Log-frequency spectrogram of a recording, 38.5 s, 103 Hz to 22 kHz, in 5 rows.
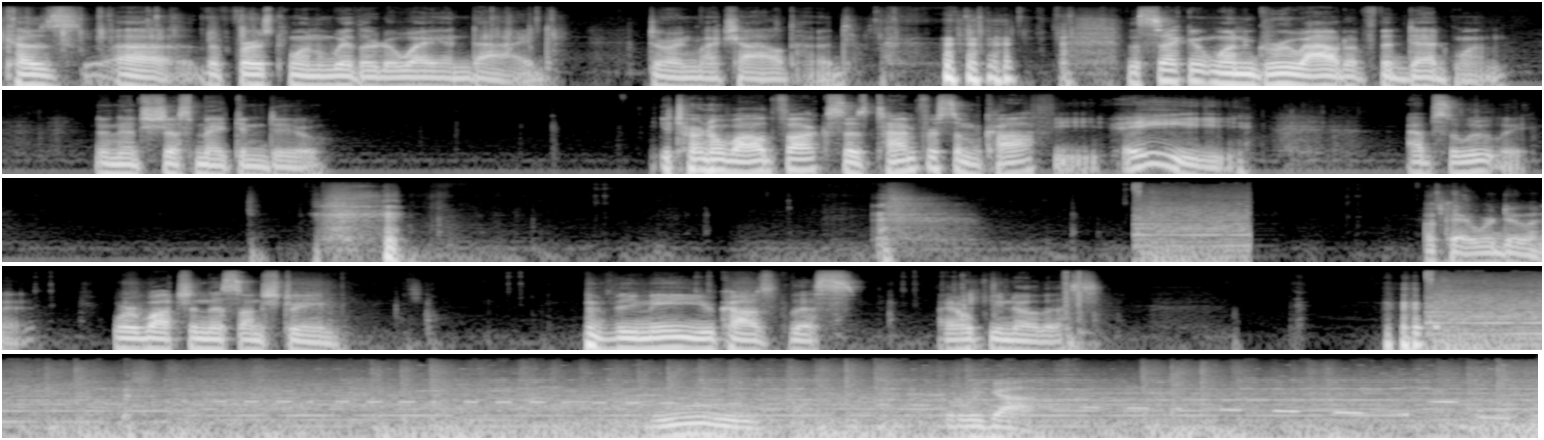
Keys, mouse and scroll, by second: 0.0 ctrl+alt+f, 0.4 ctrl+s, 0.7 ctrl+alt+b, 1.1 ctrl+s, 2.6 ctrl+s, 4.4 ctrl+alt+f, 4.7 ctrl+alt+b, 5.2 ctrl+s.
